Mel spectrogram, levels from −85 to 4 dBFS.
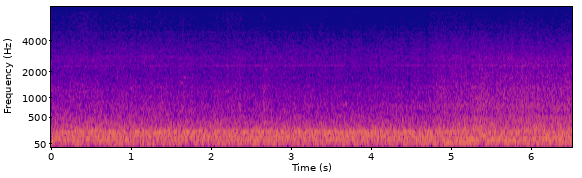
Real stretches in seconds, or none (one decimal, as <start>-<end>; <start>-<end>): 0.0-6.5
